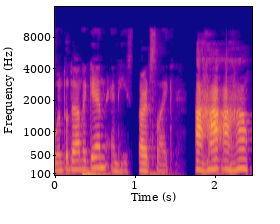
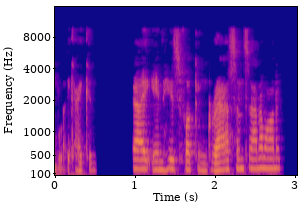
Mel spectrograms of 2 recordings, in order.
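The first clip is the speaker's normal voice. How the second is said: normal talking voice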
